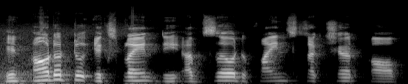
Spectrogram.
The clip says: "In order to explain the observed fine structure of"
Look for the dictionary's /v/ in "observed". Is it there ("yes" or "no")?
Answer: no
